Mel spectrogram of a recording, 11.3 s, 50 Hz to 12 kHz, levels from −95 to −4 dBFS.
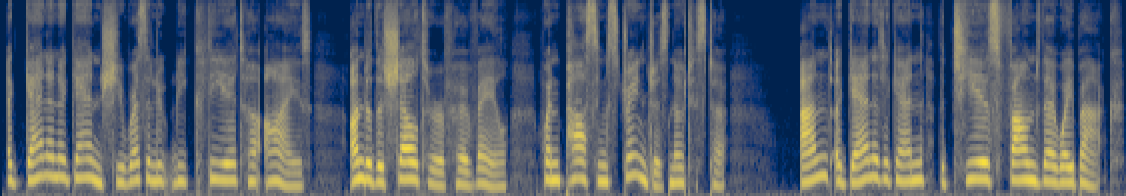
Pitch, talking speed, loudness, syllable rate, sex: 240 Hz, 155 wpm, -20 LUFS, 4.6 syllables/s, female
